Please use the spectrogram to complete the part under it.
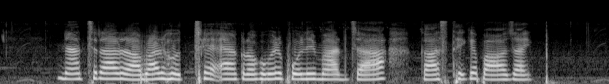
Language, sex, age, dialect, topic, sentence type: Bengali, female, 18-24, Northern/Varendri, agriculture, statement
